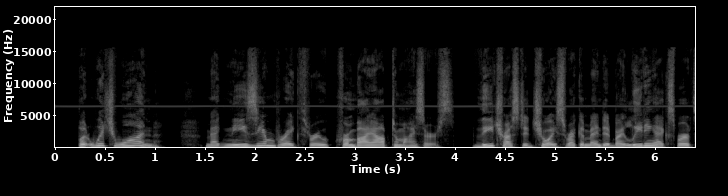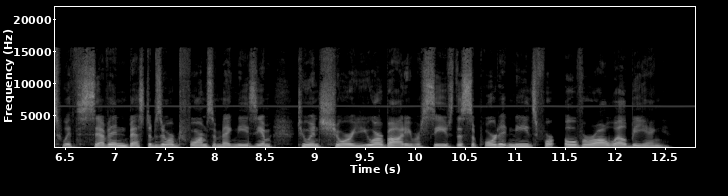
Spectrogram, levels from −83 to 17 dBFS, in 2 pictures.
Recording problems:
high-pitched whine; faint; throughout; 6.5 kHz, 35 dB below the speech

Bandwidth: 15.5 kHz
